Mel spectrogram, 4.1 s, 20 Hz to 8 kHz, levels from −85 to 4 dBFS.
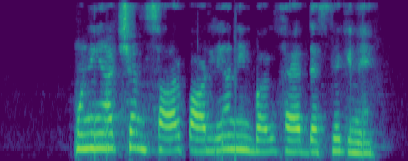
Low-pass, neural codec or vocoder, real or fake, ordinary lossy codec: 7.2 kHz; vocoder, 44.1 kHz, 128 mel bands, Pupu-Vocoder; fake; AAC, 32 kbps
